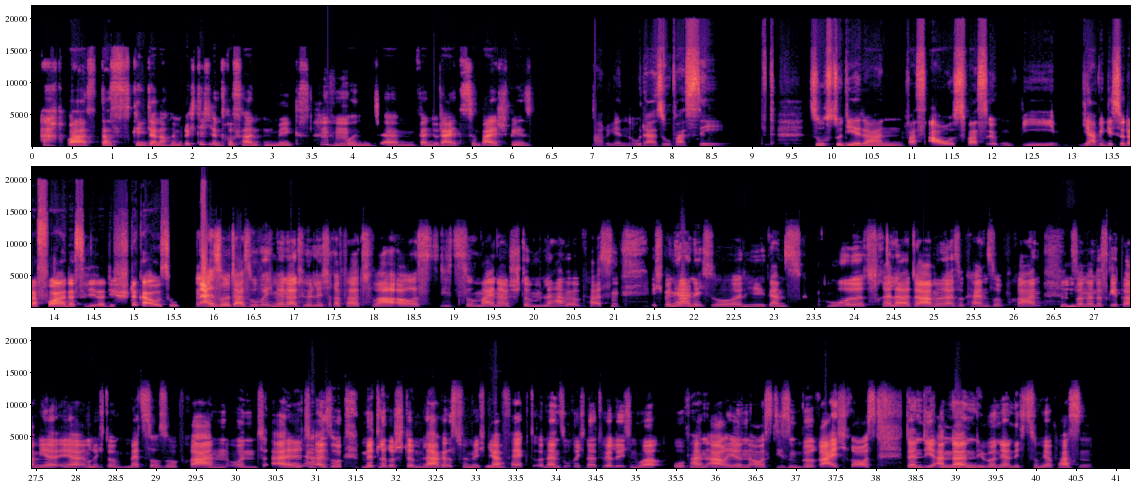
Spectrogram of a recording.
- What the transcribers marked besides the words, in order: unintelligible speech; other background noise; chuckle
- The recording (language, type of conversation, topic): German, podcast, Wie entwickelst du eine eigene kreative Stimme?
